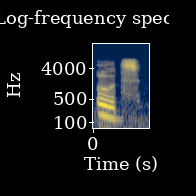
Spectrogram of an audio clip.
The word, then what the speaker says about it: oaths: Let's go to the most solemn oaths.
